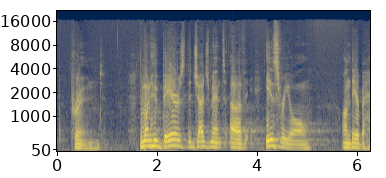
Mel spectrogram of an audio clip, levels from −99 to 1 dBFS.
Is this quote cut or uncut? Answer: uncut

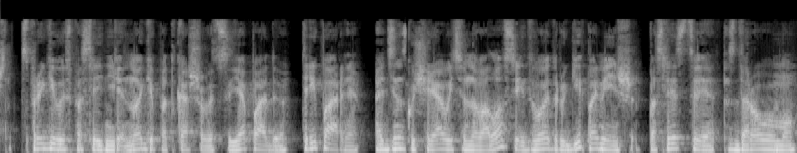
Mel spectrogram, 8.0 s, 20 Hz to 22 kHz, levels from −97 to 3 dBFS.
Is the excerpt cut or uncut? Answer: cut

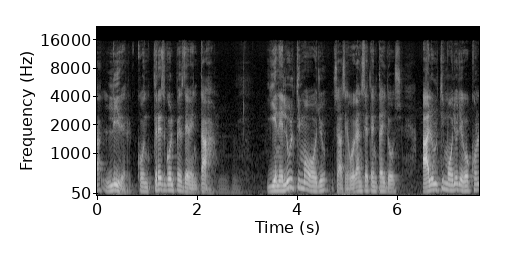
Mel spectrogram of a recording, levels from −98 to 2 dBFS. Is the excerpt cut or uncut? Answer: uncut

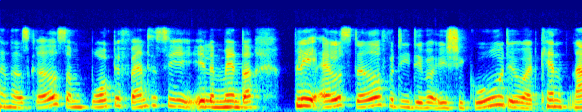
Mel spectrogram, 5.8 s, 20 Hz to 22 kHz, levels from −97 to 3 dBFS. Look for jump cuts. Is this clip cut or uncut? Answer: cut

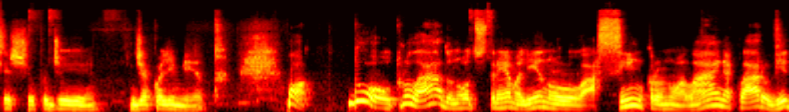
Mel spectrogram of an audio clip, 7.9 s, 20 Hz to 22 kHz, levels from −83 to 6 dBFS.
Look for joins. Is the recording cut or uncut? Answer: uncut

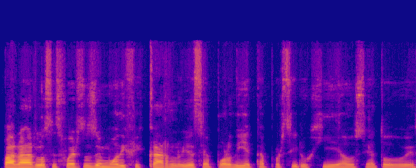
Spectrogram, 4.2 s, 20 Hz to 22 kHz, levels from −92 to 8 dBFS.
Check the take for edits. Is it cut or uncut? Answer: uncut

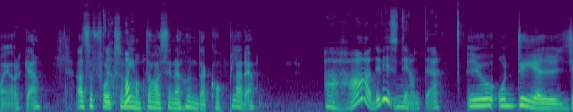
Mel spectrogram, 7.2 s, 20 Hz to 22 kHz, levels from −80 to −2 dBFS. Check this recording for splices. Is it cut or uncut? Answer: uncut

